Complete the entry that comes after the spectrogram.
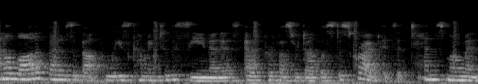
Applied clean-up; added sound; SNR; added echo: none; Clock; 17 dB; reverberation time 0.6 s.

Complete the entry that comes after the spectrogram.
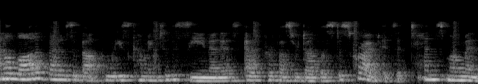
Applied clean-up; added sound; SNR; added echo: neural separator model SepFormer DNS4.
